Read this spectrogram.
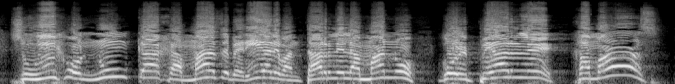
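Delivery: fervent, stretched-out exhortation; forceful preaching. Real, not acted. Preacher condemns hitting parents.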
